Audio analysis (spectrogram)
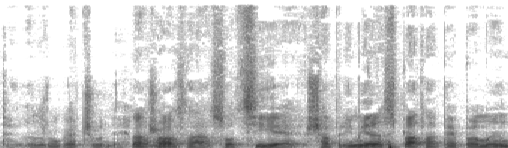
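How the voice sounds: A natural reading voice, its intonation fairly even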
